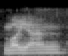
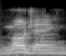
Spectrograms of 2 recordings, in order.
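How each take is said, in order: First: The name is said with an attempted Swedish pronunciation. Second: The name is said with an American pronunciation. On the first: "I think it's like Mojang or something like that in Swedish" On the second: "that's the American pronunciation of it"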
